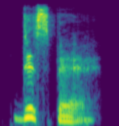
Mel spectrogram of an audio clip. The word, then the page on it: despair: Indian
